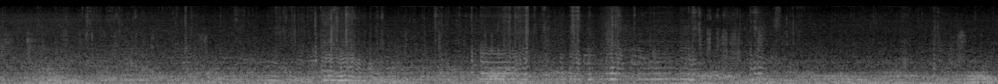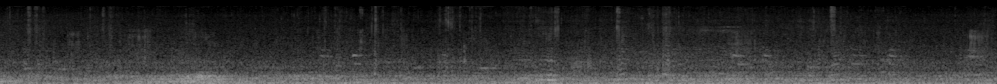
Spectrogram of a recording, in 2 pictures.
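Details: Inside an opened beehive on a sunny, slightly windy day, honey bees busy at work give a steady low drone, with short buzzes swelling now and then over faint rustling and ticking.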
